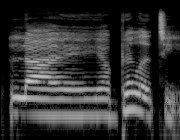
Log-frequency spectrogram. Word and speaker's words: liability: sound when you say liability. So for first syllable lie, there's a diphthong I sound here, so it looks like lie.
